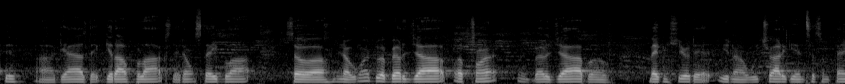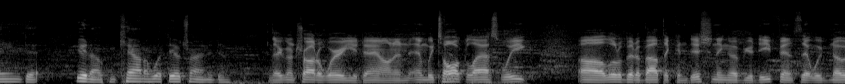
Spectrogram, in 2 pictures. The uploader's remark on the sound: live from Walk-On's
